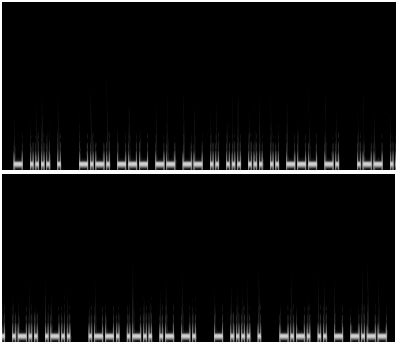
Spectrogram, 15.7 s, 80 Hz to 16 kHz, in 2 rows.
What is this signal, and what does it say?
Morse code, heard as a keyed tone, about 22 wpm, 700 Hz. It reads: THE COMMISSION WILL PLAN THE CITY
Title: Sentences from Top 1400 Words 22wpm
